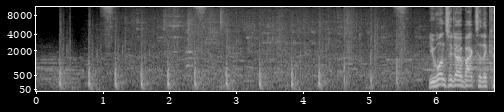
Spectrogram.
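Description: Footsteps fall on a stone floor.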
